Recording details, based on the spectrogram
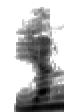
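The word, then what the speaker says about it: young: यंग में किसको आ पढ़ा गया है? ओ यू को आ पढ़ाया गया है, यानी कि यंग, वैसे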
